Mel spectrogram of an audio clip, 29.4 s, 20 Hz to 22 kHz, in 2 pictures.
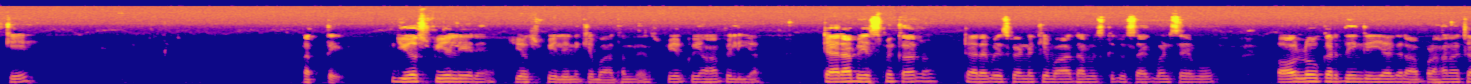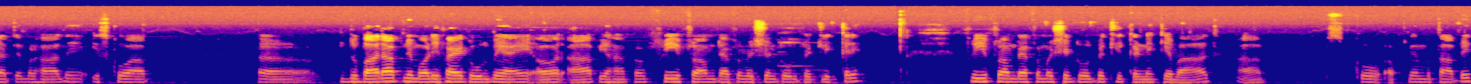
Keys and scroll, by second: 1.5 w, 21.7 f.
